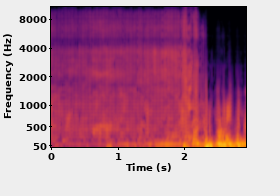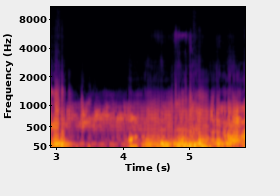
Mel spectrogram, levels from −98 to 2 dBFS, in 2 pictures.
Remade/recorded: remade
